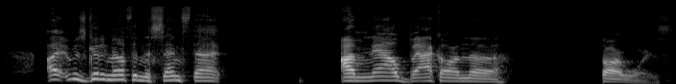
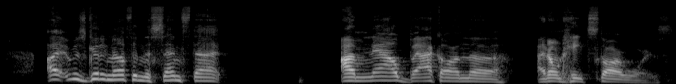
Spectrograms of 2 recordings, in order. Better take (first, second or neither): second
